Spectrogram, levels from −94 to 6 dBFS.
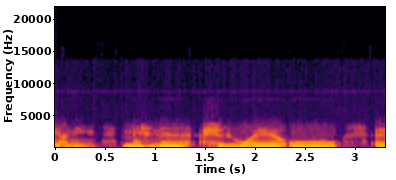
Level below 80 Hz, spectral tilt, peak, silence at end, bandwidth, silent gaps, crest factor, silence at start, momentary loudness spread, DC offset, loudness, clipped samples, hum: -52 dBFS; -9 dB/octave; -4 dBFS; 0 s; 4 kHz; none; 10 dB; 0 s; 9 LU; under 0.1%; -16 LUFS; under 0.1%; none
